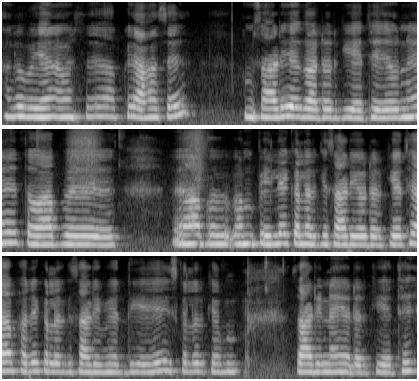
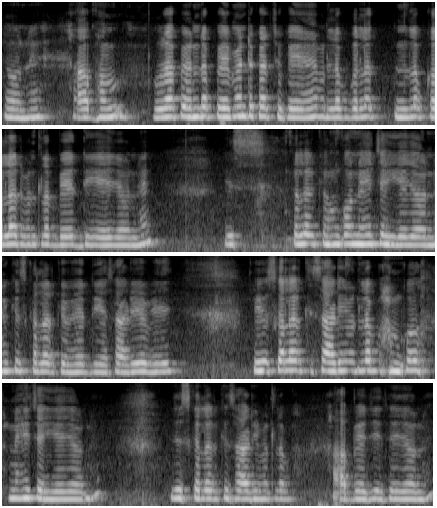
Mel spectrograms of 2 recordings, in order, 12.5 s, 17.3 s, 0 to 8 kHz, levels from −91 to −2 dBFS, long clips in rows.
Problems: background sounds at intervals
